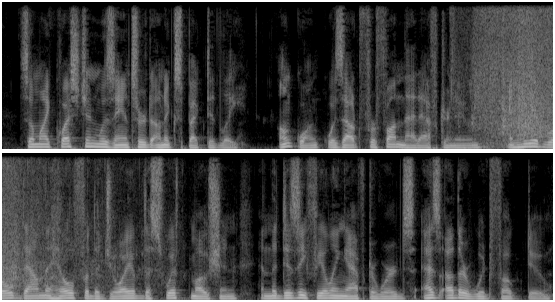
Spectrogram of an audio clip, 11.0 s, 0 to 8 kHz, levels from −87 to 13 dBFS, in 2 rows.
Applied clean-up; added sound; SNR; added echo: none; Bathtub (filling or washing) / Splash, splatter; 17 dB; none.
